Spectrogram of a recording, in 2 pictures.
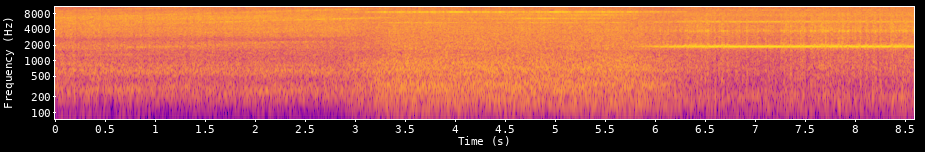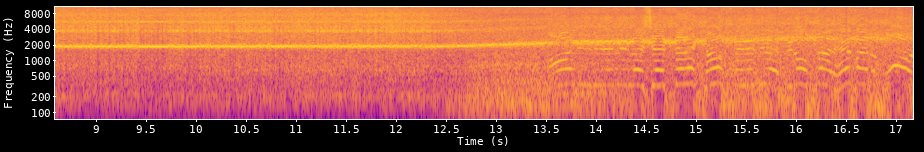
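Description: Military jet engines at İncirlik air base roar loudly and steadily, with a sustained high whine that shifts in pitch as the aircraft power up, and voices briefly heard near the end.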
